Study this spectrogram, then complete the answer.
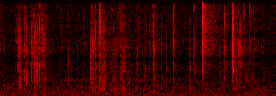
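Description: A small plastic bag crinkles and rustles in quick, light handling as spare grommets for a drone are dropped inside, close and fairly quiet with no speech.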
